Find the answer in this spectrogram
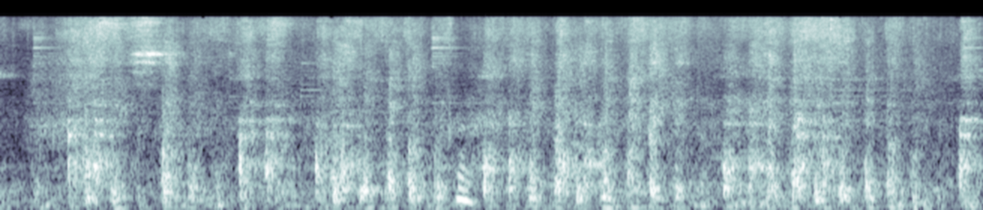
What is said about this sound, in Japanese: あとちょっと今ここね、電車沿いの近くだったりするんで、急にガタガタガタガタっていうね、言ったりもするんじゃないかなと思いますが、はい。よいしょ。なんかね、あの、そうそう、電車で、ちょっとこういろいろ振り返りしながら思ってたんですけど、あ、やっぱり電車が来ましたね。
